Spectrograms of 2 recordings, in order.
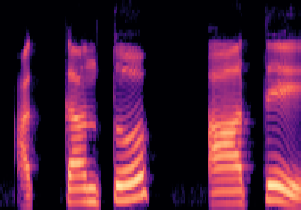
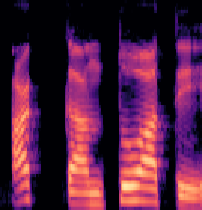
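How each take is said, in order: First: "Accanto" then a pause before "a te"; split in two. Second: Very slow, each sound drawn out; slow demo. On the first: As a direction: break it into two chunks. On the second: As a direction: stretch it out for the learners. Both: Shown as a demonstration.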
